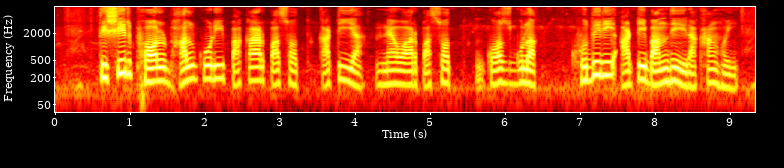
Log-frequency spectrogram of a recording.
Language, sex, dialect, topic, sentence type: Bengali, male, Rajbangshi, agriculture, statement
